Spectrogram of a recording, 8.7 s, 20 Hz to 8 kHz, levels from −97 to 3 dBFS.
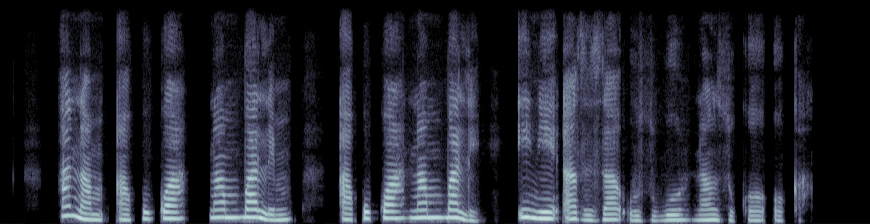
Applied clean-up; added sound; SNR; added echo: none; none; none; none.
